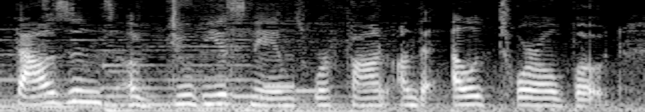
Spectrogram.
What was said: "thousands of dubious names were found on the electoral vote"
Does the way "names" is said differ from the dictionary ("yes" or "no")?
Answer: no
